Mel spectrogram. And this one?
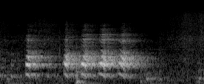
bolivar laugh01
somebody laughing in a beach house at bolivar peninsula
female, funny, giggle, happiness, happy, human, humor, jolly, joy, laugh, laughter, voice, woman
